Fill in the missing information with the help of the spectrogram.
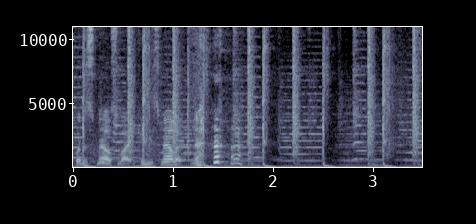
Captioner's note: laughs; upbeat music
